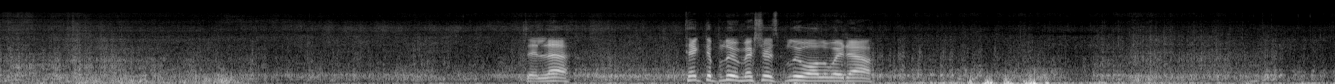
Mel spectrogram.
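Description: A snowboard scrapes and hisses over packed snow.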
